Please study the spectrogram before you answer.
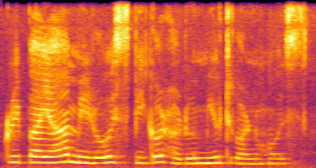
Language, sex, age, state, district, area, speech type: Nepali, female, 18-30, West Bengal, Darjeeling, rural, read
